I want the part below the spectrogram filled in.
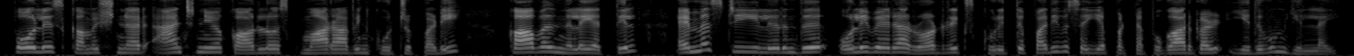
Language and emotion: Tamil, neutral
